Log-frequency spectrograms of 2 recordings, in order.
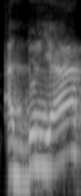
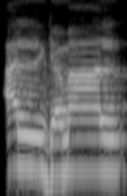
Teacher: Seperti misalnya ad-dunya kalau untuk lam yang tidak dibaca, kalau untuk lam yang dibaca seperti al-jamal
